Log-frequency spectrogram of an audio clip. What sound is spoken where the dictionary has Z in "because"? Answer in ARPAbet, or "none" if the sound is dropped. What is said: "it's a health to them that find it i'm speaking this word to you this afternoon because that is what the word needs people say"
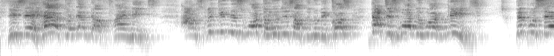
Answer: S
